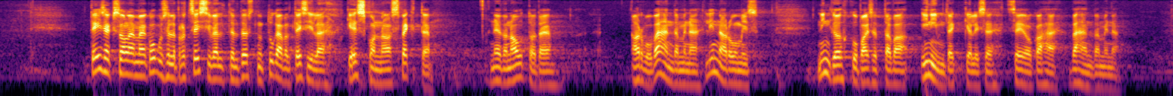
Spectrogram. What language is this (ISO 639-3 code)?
est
